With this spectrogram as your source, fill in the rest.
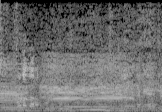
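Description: A cow moos in long, low drawn-out calls at a cattle sale in Baramati, Pune district, with people talking close by over the lowing.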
